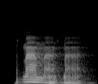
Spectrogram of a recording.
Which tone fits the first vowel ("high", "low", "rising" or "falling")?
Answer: high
